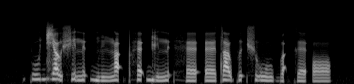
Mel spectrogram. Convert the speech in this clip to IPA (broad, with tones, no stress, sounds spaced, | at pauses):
p u˦ d͡ʑ a̰˦˨ ʊ̯ ʃ ḭ˦˨ n ɪ˦ ʔ b ĩ˨ ŋ ä˦ ʔ pʰ ɛ˦ ʔ ɡ i˨ n ɪ˦ ʔ h ɛ˨ ʔ ɛ˨ t a̰˦˨ ʊ̯ p ɪ˦ ʔ ʃ ṵ˦˨ w u˨ b ä˦ ʔ k ɛ˦ ʔ ɔ˦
